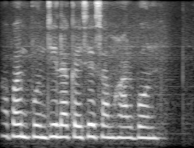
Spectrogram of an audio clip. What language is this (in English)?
Chhattisgarhi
